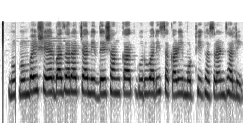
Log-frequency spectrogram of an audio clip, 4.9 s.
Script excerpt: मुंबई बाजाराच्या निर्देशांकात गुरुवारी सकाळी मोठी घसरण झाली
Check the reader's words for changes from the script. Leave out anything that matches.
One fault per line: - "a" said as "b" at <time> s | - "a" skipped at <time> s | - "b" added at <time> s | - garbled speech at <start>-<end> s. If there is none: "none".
- "शेअर" added at 0.8 s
